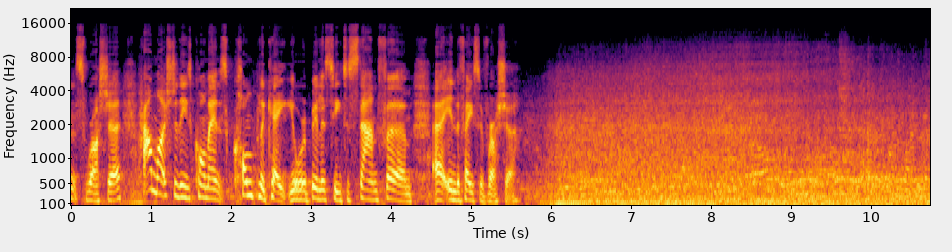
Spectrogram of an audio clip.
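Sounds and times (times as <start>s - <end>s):
speech: 0.0s - 6.1s
road traffic rumble with engines droning: 5.6s - 10.7s.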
